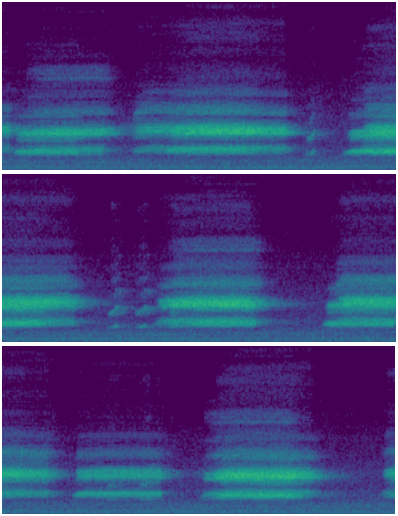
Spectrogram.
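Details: Frogs calling on a summer night in a backyard of a Northern Virginia home: buzzy, harmonic trills about a second long, repeated roughly every one and a half seconds in a steady chorus over a quiet hiss.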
